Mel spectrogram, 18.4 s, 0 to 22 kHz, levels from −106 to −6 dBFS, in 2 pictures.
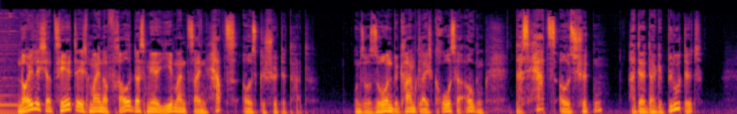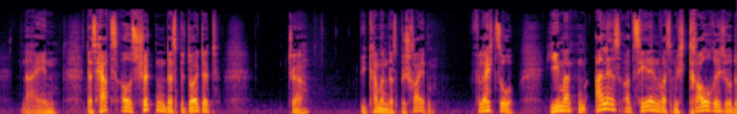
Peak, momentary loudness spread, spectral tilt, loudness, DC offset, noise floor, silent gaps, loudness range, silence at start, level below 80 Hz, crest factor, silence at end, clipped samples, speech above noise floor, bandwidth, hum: -2 dBFS; 14 LU; -4.5 dB/octave; -27 LUFS; under 0.1%; -69 dBFS; none; 5 LU; 0 s; -44 dBFS; 26 dB; 0 s; under 0.1%; 42 dB; 15.5 kHz; none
